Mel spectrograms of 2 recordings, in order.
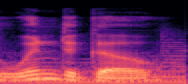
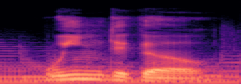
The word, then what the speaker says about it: Wendigo: The name of this entity varies across dialects, sometimes pronounced Wendigo, Windigo, or Wetiko, but its essence remains chillingly consistent.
